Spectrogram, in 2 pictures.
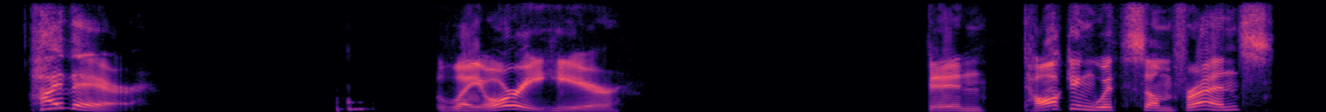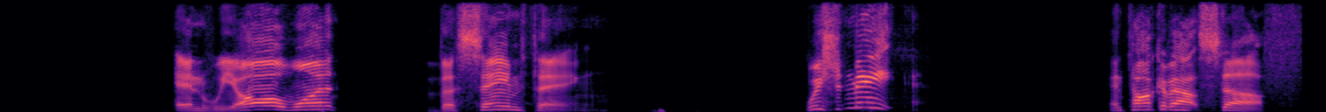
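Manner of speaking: high, cheery voice, holding onto each word. Voicing a telepathic message from Leori: cheerful voice, holding on words. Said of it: "A familiar, cheerful voice".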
